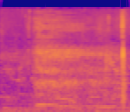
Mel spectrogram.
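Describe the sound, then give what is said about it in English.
A sudden breathy collective gasp from several people bursts in and holds for about a second, voiced, with a brief sharp click near the end. “A collective gasp.”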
